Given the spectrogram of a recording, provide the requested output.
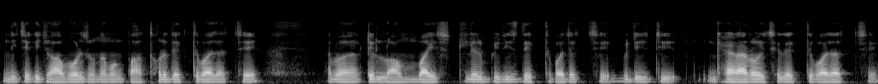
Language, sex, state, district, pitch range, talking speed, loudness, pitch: Bengali, male, Jharkhand, Sahebganj, 110-115 Hz, 155 wpm, -19 LUFS, 110 Hz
